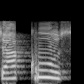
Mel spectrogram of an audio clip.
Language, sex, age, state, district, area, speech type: Bengali, female, 30-45, West Bengal, North 24 Parganas, rural, read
